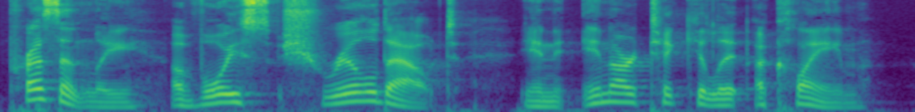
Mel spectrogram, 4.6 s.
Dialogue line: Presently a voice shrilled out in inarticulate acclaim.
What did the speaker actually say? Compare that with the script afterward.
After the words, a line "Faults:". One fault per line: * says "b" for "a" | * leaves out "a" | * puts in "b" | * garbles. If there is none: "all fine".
Presently a voice shrilled out in inarticulate acclaim.
Faults:
all fine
